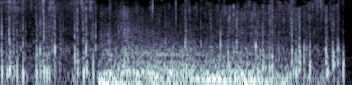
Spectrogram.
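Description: Hooves of several horses clip-clop steadily and loudly, a dense run of overlapping hoofbeats that continues without a break and carries no speech.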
